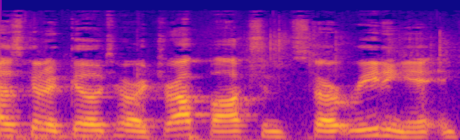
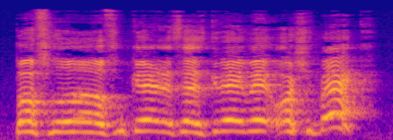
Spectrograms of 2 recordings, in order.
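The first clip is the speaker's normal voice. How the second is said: raised-pitch, punchy review read; high hyped reading; 7 semitones higher, much faster than usual. Acted. Host reading a Canadian listener's review, high and hyped. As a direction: push the whole line up high.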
